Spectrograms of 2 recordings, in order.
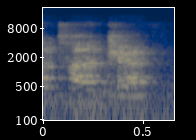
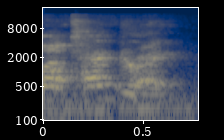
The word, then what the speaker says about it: entendre: I believe it's pronounced entendre. What is it? I thought it was a double entendre. No, double entendre.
